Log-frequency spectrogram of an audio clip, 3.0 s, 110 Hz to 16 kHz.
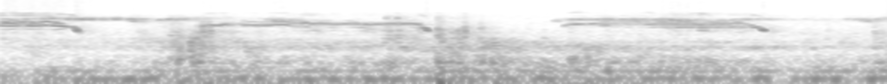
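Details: Young falcons, twelve days old, feeding on prey at Théding on 22 June 2023. Three drawn-out high whistles, each ending in a short drop, sound over constant low background rumble and scuffling.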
